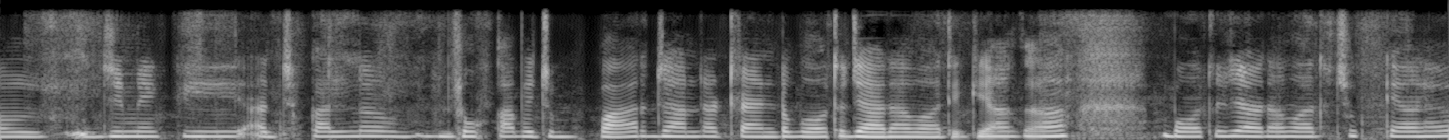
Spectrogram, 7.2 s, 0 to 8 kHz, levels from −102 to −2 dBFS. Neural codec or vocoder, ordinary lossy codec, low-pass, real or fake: codec, 16 kHz, 4 kbps, X-Codec, HuBERT features, trained on balanced general audio; none; 7.2 kHz; fake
